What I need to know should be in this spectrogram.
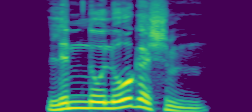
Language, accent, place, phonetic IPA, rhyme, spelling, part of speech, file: German, Germany, Berlin, [ˌlɪmnoˈloːɡɪʃm̩], -oːɡɪʃm̩, limnologischem, adjective, De-limnologischem.ogg
- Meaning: strong dative masculine/neuter singular of limnologisch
